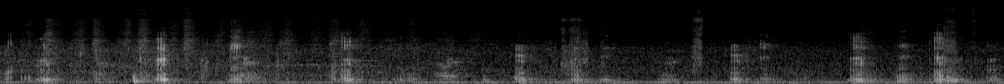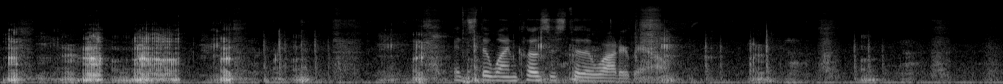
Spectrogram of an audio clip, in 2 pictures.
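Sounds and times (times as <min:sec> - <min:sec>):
young pigs grunting: 0:00.0 - 0:20.0.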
